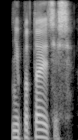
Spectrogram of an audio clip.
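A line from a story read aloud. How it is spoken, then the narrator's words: Snort. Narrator (Russian): хмыкнул Яр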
